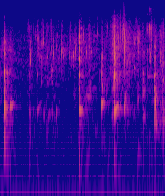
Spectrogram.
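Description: Whiskey pours into a glass in short splashing and dripping bursts, close and fairly quiet, with no voices.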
